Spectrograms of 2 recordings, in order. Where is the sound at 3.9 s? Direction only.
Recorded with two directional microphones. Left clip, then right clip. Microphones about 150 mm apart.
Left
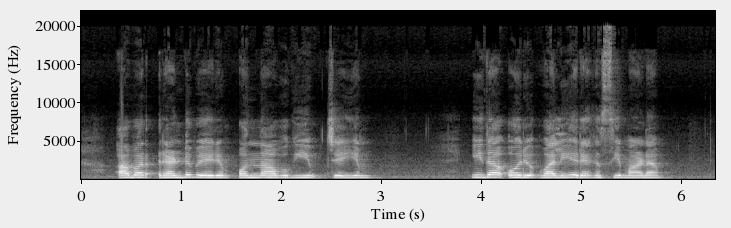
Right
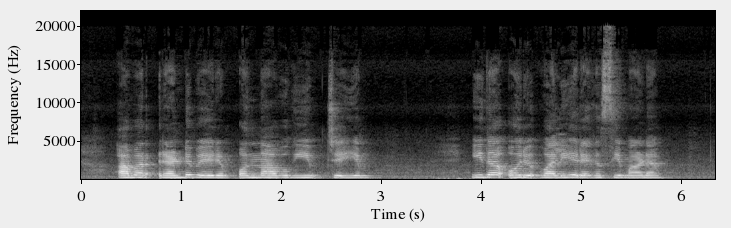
45° left (ahead or behind).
